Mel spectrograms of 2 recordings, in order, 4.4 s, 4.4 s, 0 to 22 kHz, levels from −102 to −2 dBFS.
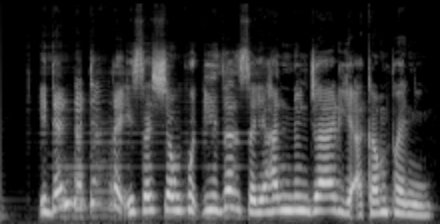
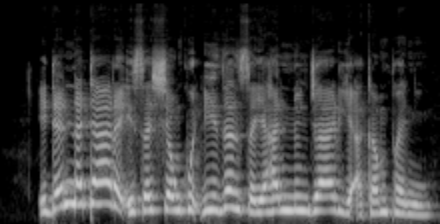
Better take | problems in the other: second | noise reduction (neural mask model DeepFilterNet 3)

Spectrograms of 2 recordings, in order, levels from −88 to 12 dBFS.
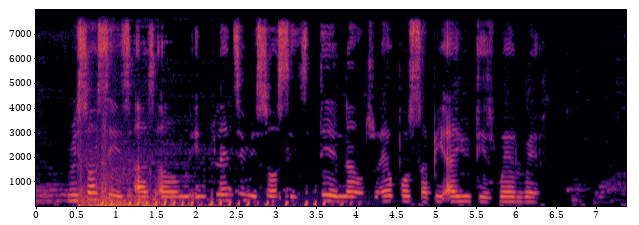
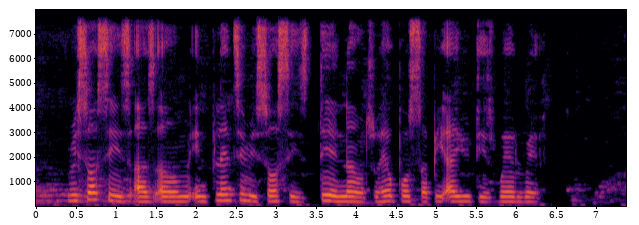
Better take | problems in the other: second | noise reduction (classical method spectral subtraction)

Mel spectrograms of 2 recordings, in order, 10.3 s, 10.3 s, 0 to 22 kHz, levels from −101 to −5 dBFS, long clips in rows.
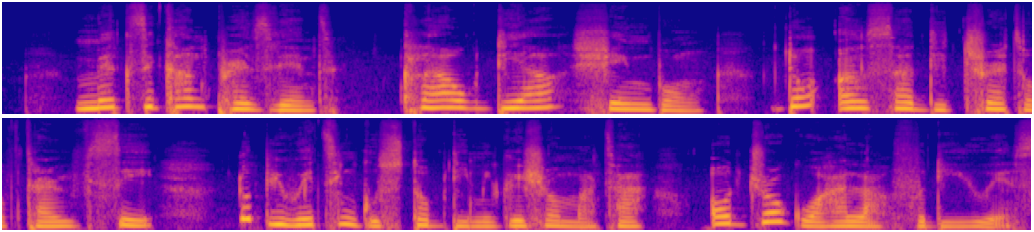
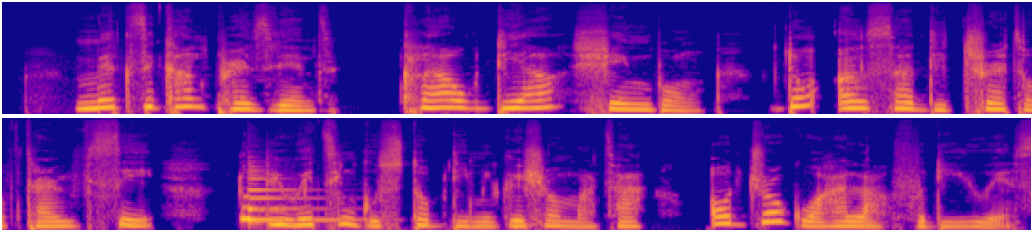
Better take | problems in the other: first | noise reduction (classical method spectral subtraction)

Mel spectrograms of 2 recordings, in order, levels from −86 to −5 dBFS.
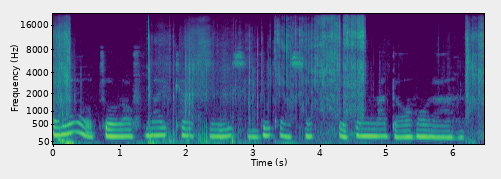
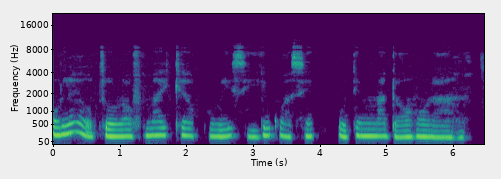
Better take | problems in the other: second | background sound (Tearing); 5 dB below the speech

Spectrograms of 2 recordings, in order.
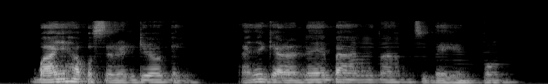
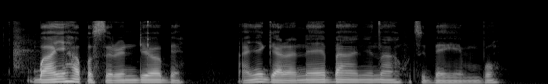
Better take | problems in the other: second | noise reduction (neural mask model DeepFilterNet 3)

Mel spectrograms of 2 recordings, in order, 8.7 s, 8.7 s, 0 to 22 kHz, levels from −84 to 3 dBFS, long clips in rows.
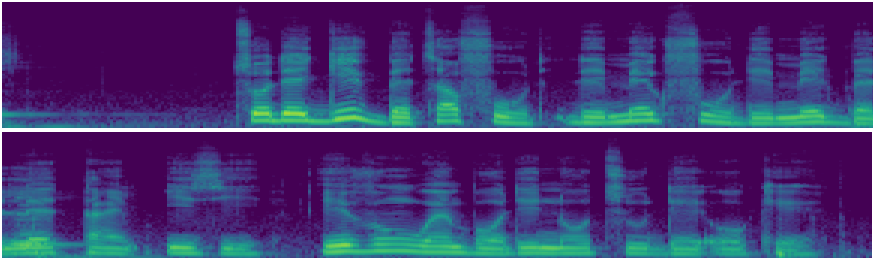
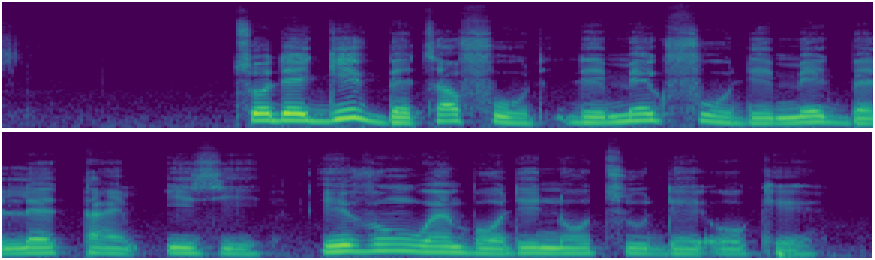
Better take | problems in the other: second | background sound (Vehicle horn, car horn, honking); 17 dB below the speech

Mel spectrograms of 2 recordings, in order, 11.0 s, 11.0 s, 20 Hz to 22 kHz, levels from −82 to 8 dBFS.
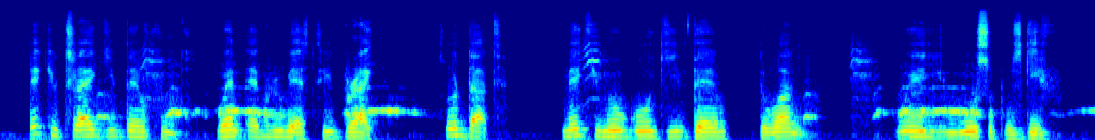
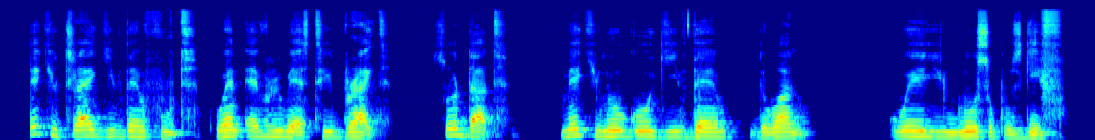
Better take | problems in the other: second | noise reduction (neural mask model RNNoise)

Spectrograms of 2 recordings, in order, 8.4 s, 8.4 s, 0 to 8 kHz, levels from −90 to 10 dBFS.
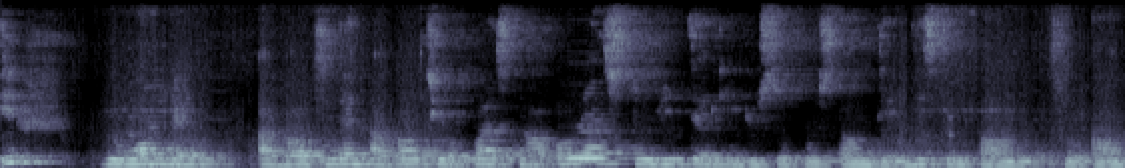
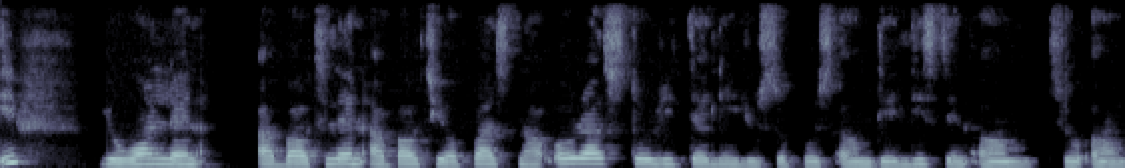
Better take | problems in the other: second | noise reduction (neural separator model SepFormer DNS4)

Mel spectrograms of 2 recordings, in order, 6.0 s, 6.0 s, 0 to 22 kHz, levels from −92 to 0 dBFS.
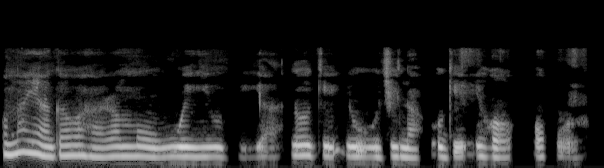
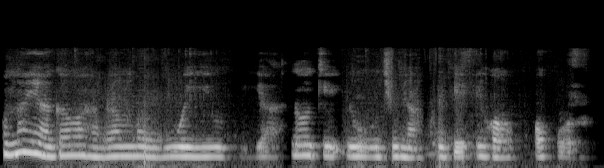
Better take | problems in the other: first | noise reduction (neural separator model SepFormer DNS4)

